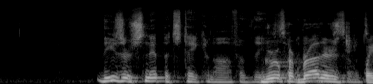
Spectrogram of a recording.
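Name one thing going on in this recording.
A man talks through a loudspeaker.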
